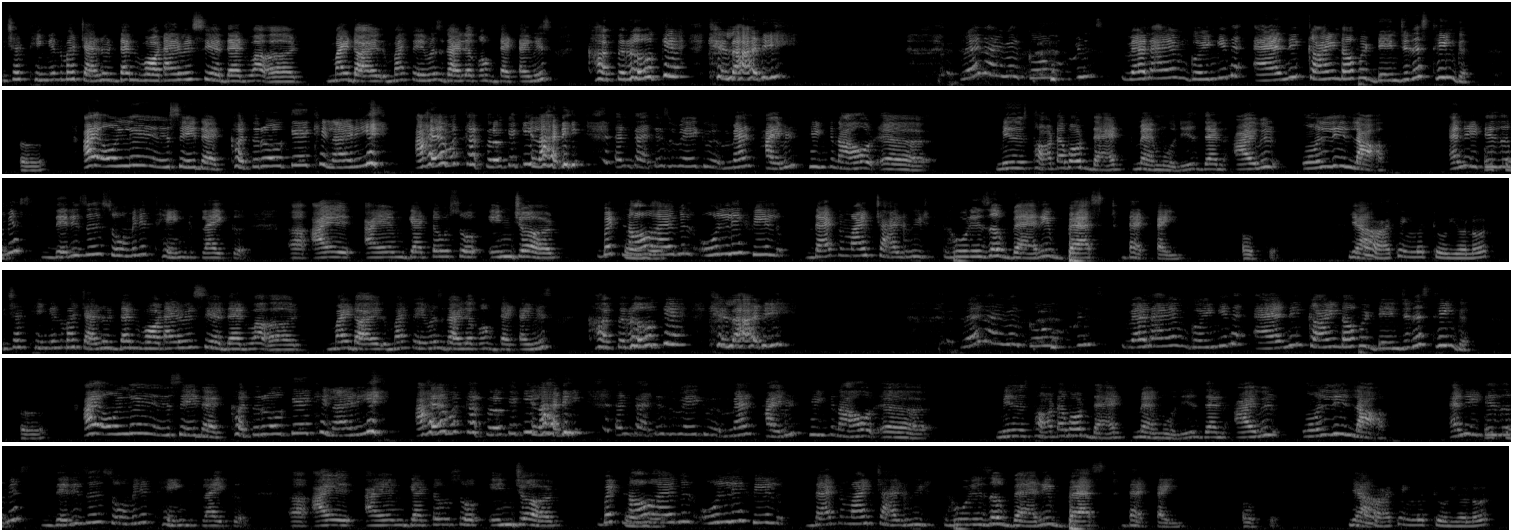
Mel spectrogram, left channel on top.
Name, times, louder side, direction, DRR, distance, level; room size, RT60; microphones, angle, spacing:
voice 1, 0.0-3.0 3.2-5.5 5.9-7.9 9.0-10.9 11.2-14.7 15.9-19.0 19.2-24.4 25.0-27.8 28.1-28.9 29.6-35.7 36.1-41.2 41.4-42.0 43.6-43.9, left 4 dB, 80° left, 0.8 m, -36 dB
voice 2, 9.4-10.9 15.3-15.5 29.9-30.3 36.4-36.8 42.6-42.7 43.8-45.1, left 4 dB, 50° left, 0.4 m, -42 dB
4.1 x 2.1 x 3.1 m
head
